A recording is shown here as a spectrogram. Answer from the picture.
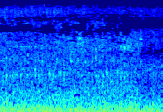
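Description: Steady low rumble of a houseboat under way: its engine running evenly, with water and air noise over it.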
